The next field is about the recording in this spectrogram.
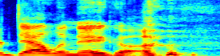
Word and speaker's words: Dahlonega: It's near Dahlonega. Wait, as Jason would say. – That's the way I pronounce it when I arrived here. Oh, Dallinega.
